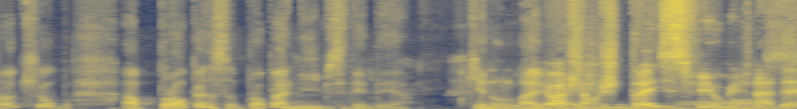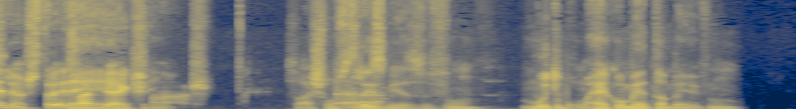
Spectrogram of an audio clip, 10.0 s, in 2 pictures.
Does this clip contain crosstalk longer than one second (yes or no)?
yes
